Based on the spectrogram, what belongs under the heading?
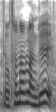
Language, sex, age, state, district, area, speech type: Bodo, female, 60+, Assam, Chirang, rural, spontaneous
